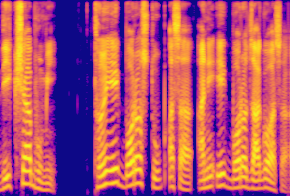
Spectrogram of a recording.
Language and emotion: Goan Konkani, neutral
